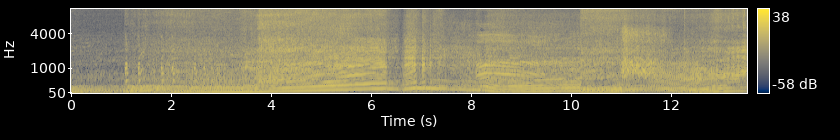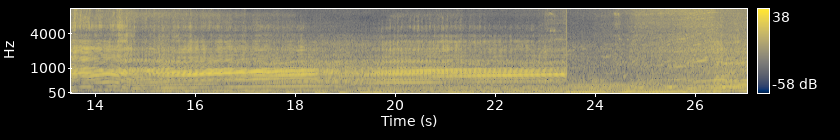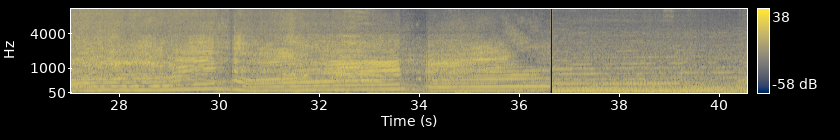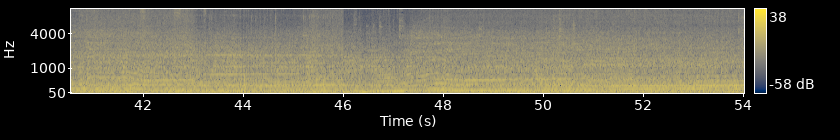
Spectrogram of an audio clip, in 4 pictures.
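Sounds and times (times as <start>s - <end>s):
car engines revving: 0.0s - 54.0s
tyre squeal: 21.3s - 23.4s.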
